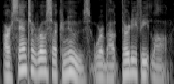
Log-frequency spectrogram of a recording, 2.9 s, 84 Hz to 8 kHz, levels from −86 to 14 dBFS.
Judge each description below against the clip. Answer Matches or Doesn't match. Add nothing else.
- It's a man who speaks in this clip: Matches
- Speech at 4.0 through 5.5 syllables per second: Matches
